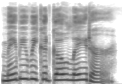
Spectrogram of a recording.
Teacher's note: Try saying, "Maybe we could go later." See how your voice gently rises at the end?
